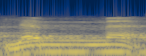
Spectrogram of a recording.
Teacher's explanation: الميم حرف أغن مشدد، تغن بمقدار حركتين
